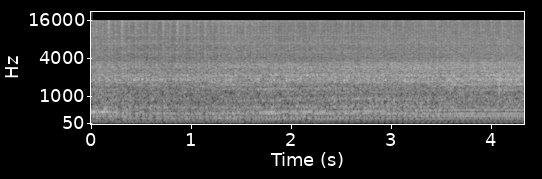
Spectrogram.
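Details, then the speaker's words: 1978 Mitsubishi Colt Sapporo RWD coupe, first start after sitting since 1993, running off choke without fuel or air filter: even, steady idle with no stumble, misfire or shake; normal healthy idle. "that's really good isn't it how nice is that look no vibration at all with no fuel filter on it and air filter"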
